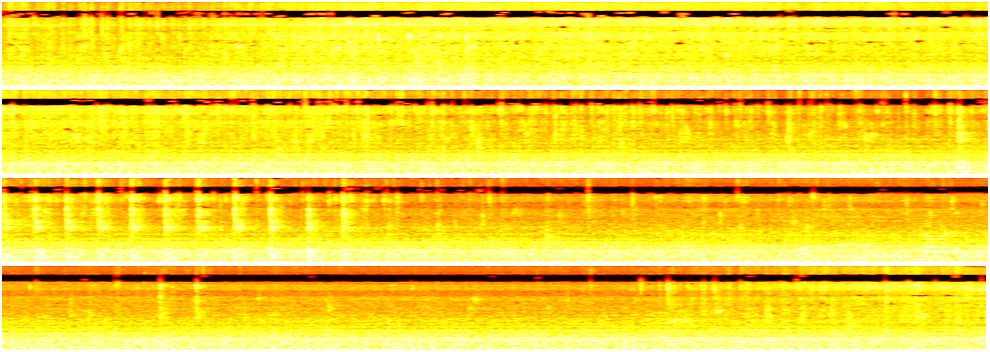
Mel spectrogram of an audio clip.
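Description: Urad and moong dal batter fritters deep-frying in a kadhai of hot oil: a steady sizzle. About halfway through comes a quick run of clicks, roughly three or four a second, for a couple of seconds.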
